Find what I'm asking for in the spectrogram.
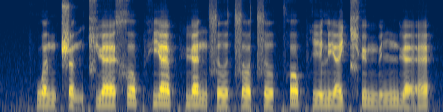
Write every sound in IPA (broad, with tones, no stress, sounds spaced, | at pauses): pʰ w ə˧˥ n ʈ͡ʂ ə̰˨˩ n t͡ɕ ɥ ɛ˧˥ x ɤ˥˧ pʰ j ɛ˥˧ pʰ ɥ ɛ˥˩ n s ɹ̩˧˥ t͡s ɤ˧˥ t͡s ɹ̩˧˥ t̪ʰ ɤ˥˩ pʰ i˧˥ l j ɛ˧˥ t͡ɕʰ y˥˩ m y˧˥ n n̪ ɥ ɛ̰˨˩˦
